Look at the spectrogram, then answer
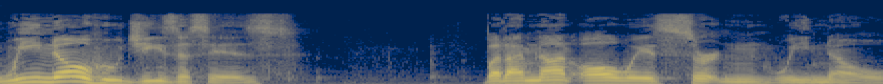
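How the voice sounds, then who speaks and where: A man talks with very wide swings in pitch. The room echo is audible. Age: 50s. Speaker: pastor. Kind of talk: sermon. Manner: casual, conversational.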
